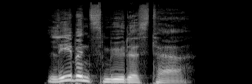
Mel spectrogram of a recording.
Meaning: inflection of lebensmüde: 1. strong/mixed nominative masculine singular superlative degree 2. strong genitive/dative feminine singular superlative degree 3. strong genitive plural superlative degree
- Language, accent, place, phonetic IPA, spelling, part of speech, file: German, Germany, Berlin, [ˈleːbn̩sˌmyːdəstɐ], lebensmüdester, adjective, De-lebensmüdester.ogg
